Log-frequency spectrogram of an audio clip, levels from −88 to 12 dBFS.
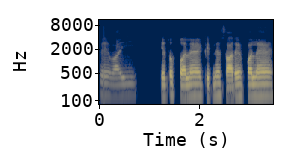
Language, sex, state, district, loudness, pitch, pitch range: Hindi, male, Uttar Pradesh, Jyotiba Phule Nagar, -19 LUFS, 130 Hz, 125-135 Hz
